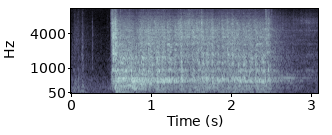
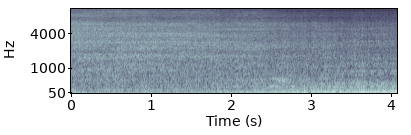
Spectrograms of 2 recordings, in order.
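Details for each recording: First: Corvette fitted with a temporary Ford Mustang fuel pump and new fuel after water in the system; about two seconds of harsh cranking that never fires. Injectors have power; clogged injector suspected. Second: Corvette after replacing a water-contaminated, corroded fuel pump (temporary Ford Mustang pump) and a bad injector with a used one: steady low engine rumble with an even beat and faint hiss, running smoothly with no misfire or knock.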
